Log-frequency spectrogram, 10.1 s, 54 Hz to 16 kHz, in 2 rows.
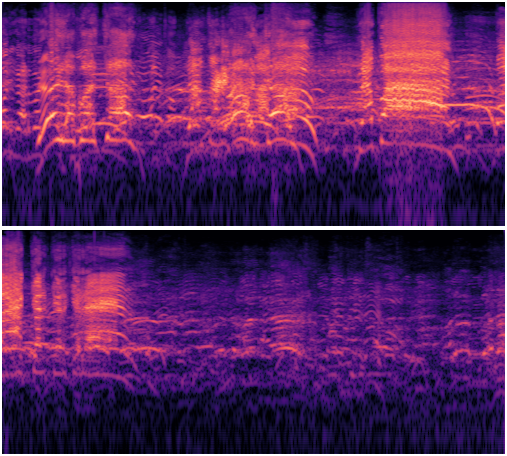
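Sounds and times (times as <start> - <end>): crowd of men chattering: 0.0 - 10.0
loud shout: 0.0 - 10.0.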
